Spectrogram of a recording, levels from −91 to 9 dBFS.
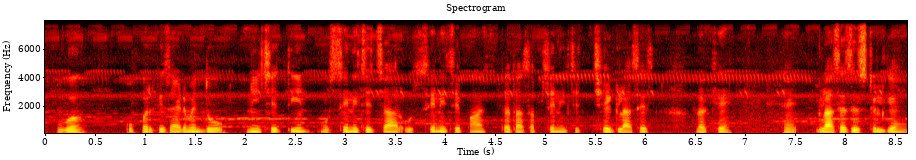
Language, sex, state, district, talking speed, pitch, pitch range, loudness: Hindi, male, Maharashtra, Chandrapur, 175 wpm, 110 Hz, 100-115 Hz, -25 LUFS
